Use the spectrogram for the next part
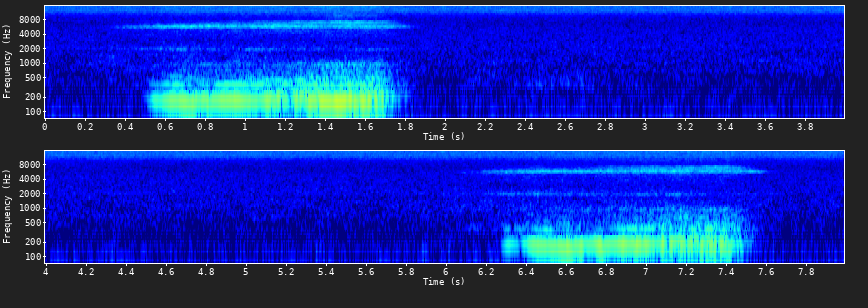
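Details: Doodle dog; two long, low rumbling snores about six seconds apart with quiet pauses between breaths. Ordinary snoring.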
